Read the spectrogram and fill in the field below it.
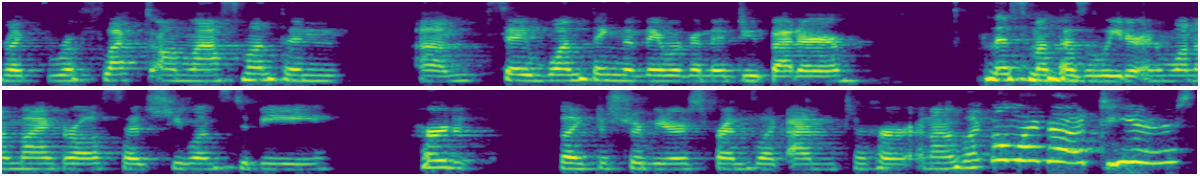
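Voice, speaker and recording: A woman's medium-pitched voice at a moderate pace. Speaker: network marketing team leader. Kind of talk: casual chat. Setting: video call. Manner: loud; animated.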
